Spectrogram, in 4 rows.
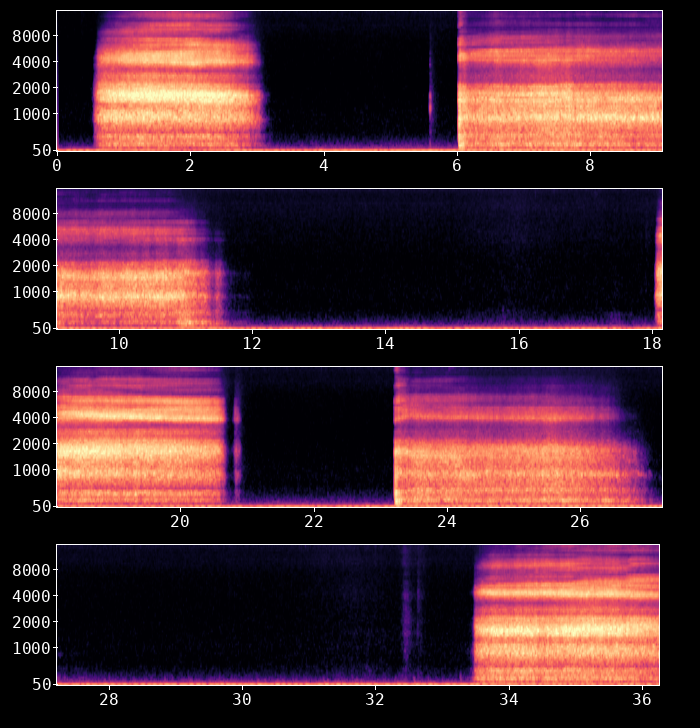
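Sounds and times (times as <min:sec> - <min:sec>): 
slow deep breathing: 0:00.6 - 0:03.2, 0:06.0 - 0:11.7, 0:18.1 - 0:20.9, 0:23.2 - 0:27.0, 0:33.5 - 0:36.2.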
